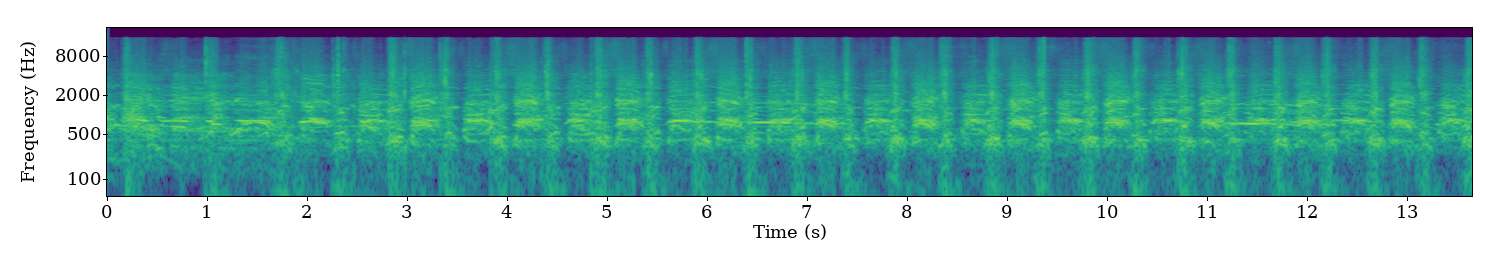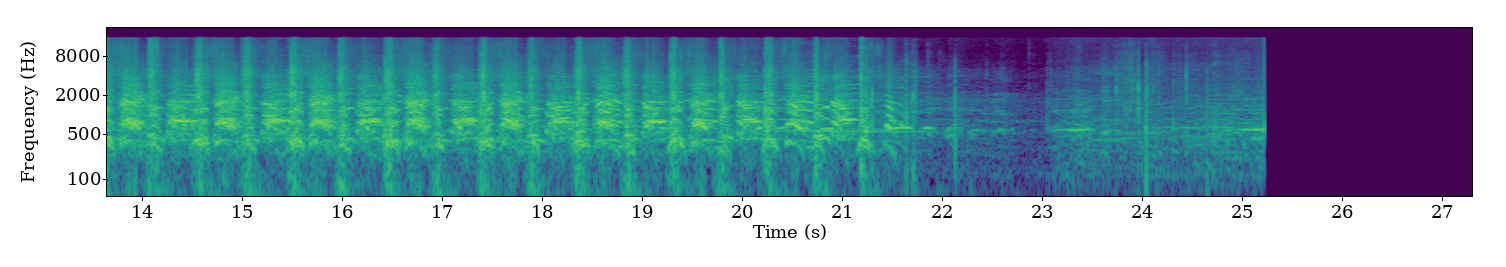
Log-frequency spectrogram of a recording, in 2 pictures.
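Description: Large group of men chanting a noha in unison over rapid, steady hand chest-beating (matam), several sharp slaps a second. Near the end the beating stops, leaving fainter voices, and the sound then cuts off suddenly.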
